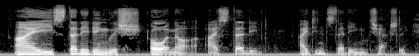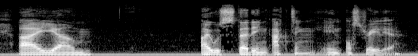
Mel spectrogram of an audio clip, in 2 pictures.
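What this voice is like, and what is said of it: Mixed Australian, British, Japanese accent. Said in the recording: “I've got a funny accent ... a bit of influence from Australian accent. And also my acting professor was from Britain ... a mixture, and also being a Japanese as well, just puts a bit of accent on”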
